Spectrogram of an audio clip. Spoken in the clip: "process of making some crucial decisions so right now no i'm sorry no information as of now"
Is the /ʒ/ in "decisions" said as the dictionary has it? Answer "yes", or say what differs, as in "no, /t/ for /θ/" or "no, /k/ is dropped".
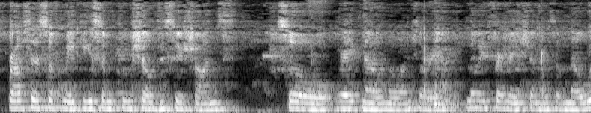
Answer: no, /ʃ/ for /ʒ/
